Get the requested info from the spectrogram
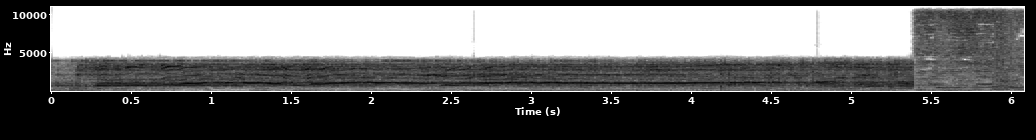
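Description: A female pop singer's live concert vocal with band backing: quick vocal runs leading into a long held high note. Near the end it cuts abruptly to another live performance clip.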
